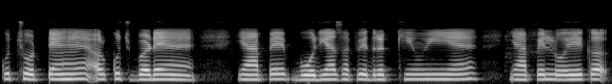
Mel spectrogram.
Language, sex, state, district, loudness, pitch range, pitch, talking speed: Hindi, female, Uttar Pradesh, Lalitpur, -16 LUFS, 225-240 Hz, 235 Hz, 165 wpm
